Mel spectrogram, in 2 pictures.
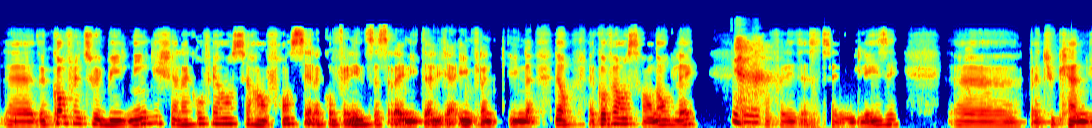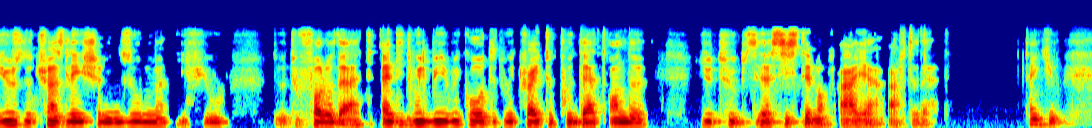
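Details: Adult man speaking; no disorder.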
